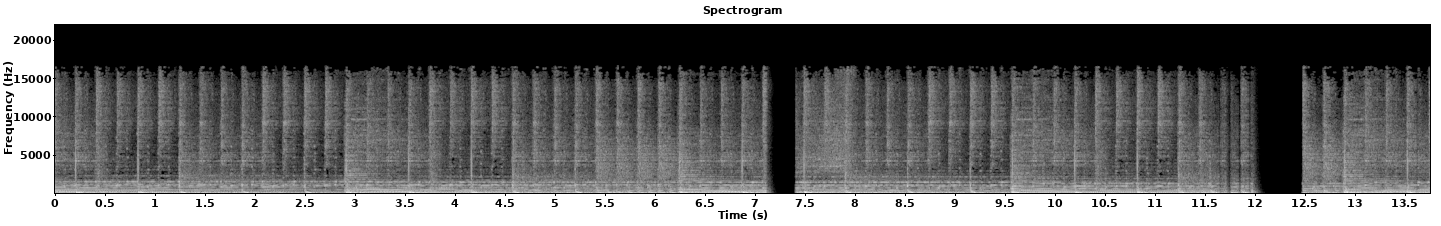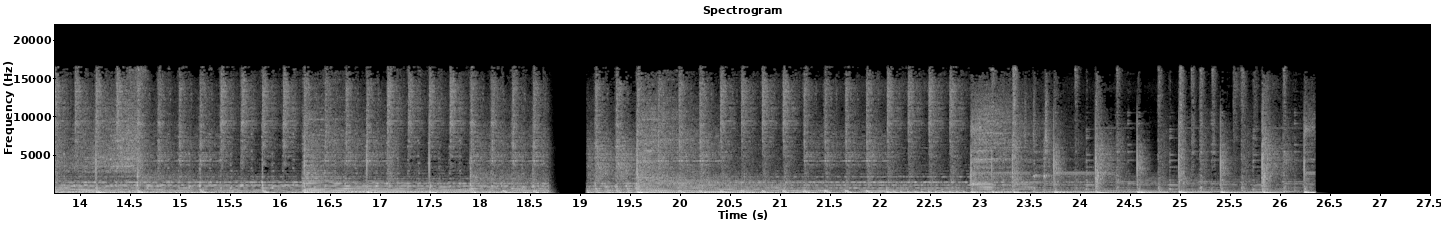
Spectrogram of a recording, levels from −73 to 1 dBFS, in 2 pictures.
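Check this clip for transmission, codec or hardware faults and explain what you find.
Three kinds of fault are present: three long network dropouts, a burst of repeated packet loss, and a cut-off end.

Long network dropout, at 7.11–7.43 s, 11.98–12.50 s and 18.69–19.09 s: these are likely network dropouts, where the receiver stopped getting audio for about 300, 500 and 380 ms respectively. Each time, concealment stretches the last sound into a fading buzz, then leaves near-silence for about 170, 340 and 220 ms before audio resumes with that stretch missing.

Repeated packet loss (robotic sound), 11.65–11.98 s: four gaps occurred in quick succession, about 100 ms in total, the longest gap 39 ms. Each hole is patched by extending the preceding sound, so roughly 28% of this span is synthetic fill. The result is choppy, with pieces missing, and it runs directly into the 500 ms dropout that starts at 11.98 s.

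Cut-off end, at 26.36 s: the final buffers were never written out, so playback halts in the middle of a sound. The audio drops straight to digital silence with no natural decay, and that silence holds until the clip finishes.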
